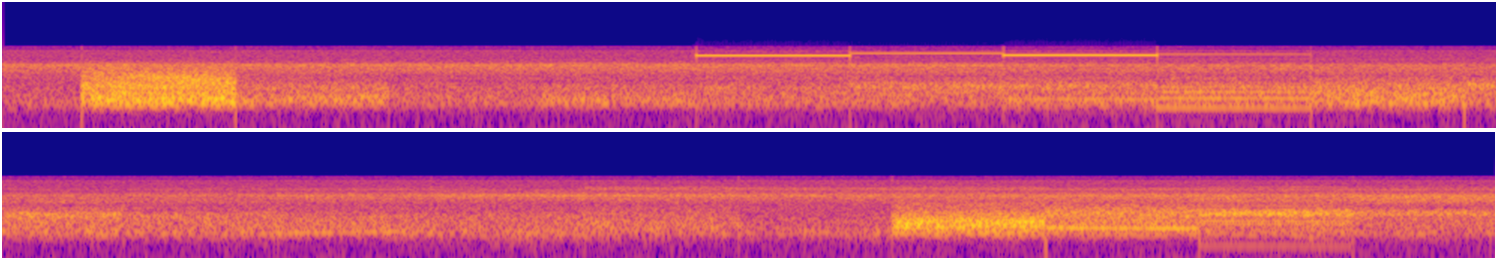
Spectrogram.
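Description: A plasma wave recording from the Juno spacecraft: a steady hiss of radio-like static with brief whistling tones near the middle and a couple of louder, buzzy low bursts, faintly modem-like, with no voices.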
